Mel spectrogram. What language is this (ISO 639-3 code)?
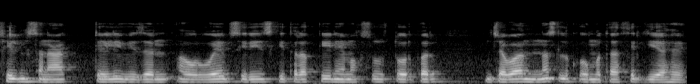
urd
